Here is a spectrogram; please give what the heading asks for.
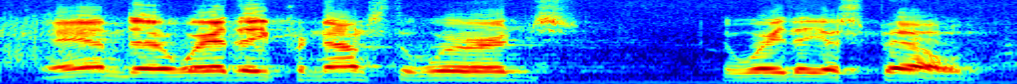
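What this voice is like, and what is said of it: Boston accent. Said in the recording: “a city where my accent is considered normal”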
